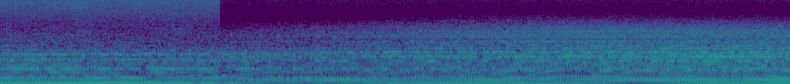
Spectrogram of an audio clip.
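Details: Steady ambient synthesizer music with sustained low drones and layered tones throughout, no animal sound present.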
